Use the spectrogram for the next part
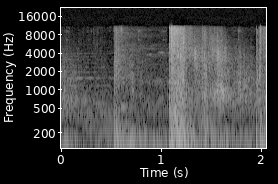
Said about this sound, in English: they actually are using the cannons to shell back now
